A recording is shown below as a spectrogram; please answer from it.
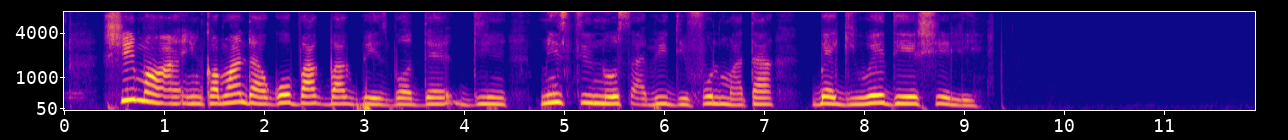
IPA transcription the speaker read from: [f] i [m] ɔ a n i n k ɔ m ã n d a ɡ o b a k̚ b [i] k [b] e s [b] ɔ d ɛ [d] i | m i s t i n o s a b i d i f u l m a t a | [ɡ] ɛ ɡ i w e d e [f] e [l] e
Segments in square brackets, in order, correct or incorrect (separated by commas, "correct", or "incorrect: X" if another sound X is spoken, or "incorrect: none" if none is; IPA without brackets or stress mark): incorrect: ʃ, correct, incorrect: a, correct, correct, correct, incorrect: ɡ͡b, incorrect: ʃ, correct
